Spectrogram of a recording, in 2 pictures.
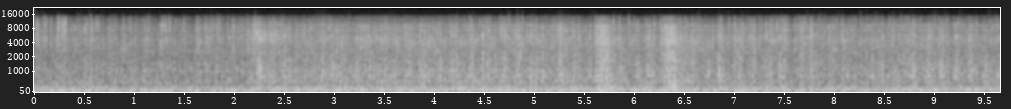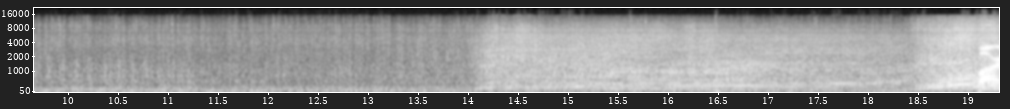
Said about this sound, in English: Barnes wheeling at 1972, Datsun 510.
